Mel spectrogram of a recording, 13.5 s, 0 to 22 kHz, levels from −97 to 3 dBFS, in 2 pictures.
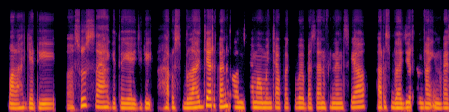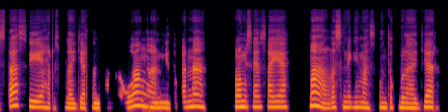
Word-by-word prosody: malah 155 +1 +2
jadi, 155 -1 0
eee, 80 0 -9
susah 200 -7 +1
gitu 165 0 -5
ya 160 -1 +2
jadi 160 +1 -3
harus 175 +1 -3
belajar 180 +9 +4
kan 200 +1 +4
kalau 190 -2 -1
misalnya 180 +1 -3
mau 170 - +3
mencapai 170 -1 -2
kebebasan 170 0 -1
finansial, 180 +3 0 0.2
harus 180 0 0
belajar 165 +1 +3
tentang 165 -1 0
investasi, 200 +5 +1
harus 170 -1 -3
belajar 160 0 0
tentang 165 0 -3
keuangan 195 -2 +2
gitu 170 +1 -4
karena, 200 +1 +2 0.4
kalau 200 0 +5
misalnya 195 -1 -1
saya, 195 0 +1 0.4
males 180 -7 +3
nih 185 0 0
Mas 170 -3 -1
untuk 175 0 -1
belajar, 170 +1 +2
175 Hz, 150 wpm, -23 LUFS, 165-195 Hz, 0.4 s, kalau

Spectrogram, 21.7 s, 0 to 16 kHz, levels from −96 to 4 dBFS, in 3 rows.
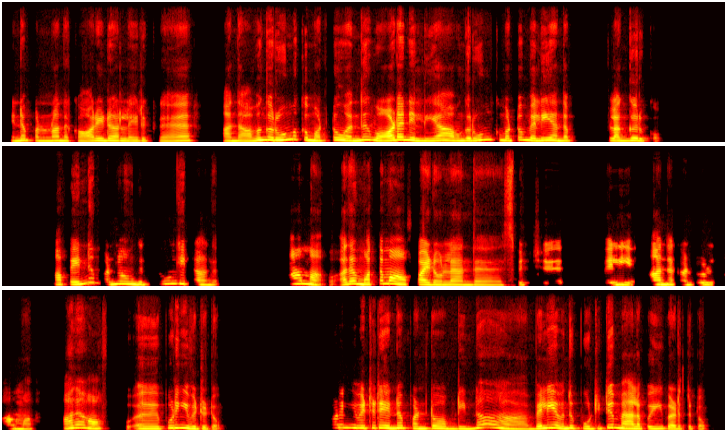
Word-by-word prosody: என்ன 245 - +1
பண்ணனும்னா 215 +1 -2
அந்த 215 -1 -4
காரிடார்ல 225 +1 +1
இருக்க, 205 0 -11 0.7
அந்த 205 0 -1
அவங்க 280 +7 +3
ரூமுக்கு 325 -2 0
மட்டும் 265 +4 +1
வந்து 245 +7 +3
வார்டன் 275 +6 +6
இல்லியா? 225 +3 +1
அவங்க 230 +1 +1
ரூம்க்கு 315 -2 -3
மட்டும் 280 +2 -2
வெளிய 255 +3 +3
அந்த 225 -1 -1 0.4
ப்ளக் 220 +1 +1
இருக்கும். 225 +1 -8 1.2
அப்ப 255 +1 -3
என்ன 350 +11 -2
பண்ணோம், 285 +3 0
அவங்க 260 -2 +3 0.2
தூங்கிட்டாங்க. 300 -9 -4 0.8
ஆமா 305 -6 +3 0.3
அத 300 +4 +3
மொத்தமா 335 +6 +2
ஆஃப் 255 - -6
ஆயிடும்ல 215 -3 +3
அந்த 200 0 -4 0.3
ஸ்விட்ச். 215 +2 -15 0.7
வெளிய 230 -1 +2 0.3
அந்த 240 -1 +4
கண்ட்ரோல 220 +1 -4 0.2
ஆமா. 195 -2 -4 0.4
அத 290 - +2 0.2
ஆஃப் 245 +1 -5 0.6
புடுங்கி 300 -1 +2
விட்டுவிட்டோம். 205 -4 -3 1.1
புடுங்கி 335 -1 -5
விட்டுவிட்டு 290 0 +2
என்ன 275 +2 +3
பண்ணிட்டோம் 255 +1 +1
அப்டின்னா, 225 +9 -2 0.5
வெளிய 285 +3 +5
வந்து 255 0 +2
பூட்டிட்டு 235 +7 -2
மேல 235 -1 +4
போய் 225 +1 0
படுத்துட்டோம். 200 +3 -5
245 Hz, 140 wpm, -23 LUFS, 220-285 Hz, 1.2 s, வார்டன்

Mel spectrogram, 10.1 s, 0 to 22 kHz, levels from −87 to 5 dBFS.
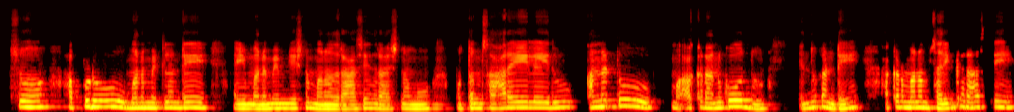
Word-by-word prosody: So, 210 - +1 0.5
అప్పుడు 215 +3 +2 0.3
మనం 180 0 +3
ఎట్లా 185 +1 -2
అంటే, 185 +1 +1 0.5
ఏ! - - +4
మనమేం 155 +2 +3
చేసినాం 160 +2 -1
మనం 145 0 +5
రాసేది 150 +4 -2
రాసినాము. 145 +1 0 0.3
మొత్తం 165 +3 -1
సారెయ్యలేదు 185 +3 0 0.3
అన్నట్టు 220 +3 0 0.5
మ - - -3
అక్కడ 180 - -7
అనుకోవద్దు. 205 -4 +2 0.5
ఎందుకంటే 170 -5 +1 0.4
అక్కడ 200 - -3
మనం 190 -1 +3
సరిగ్గా 170 +6 +1
రాస్తే 200 +2 -3
180 Hz, 130 wpm, -23 LUFS, 155-195 Hz, 0.5 s, మనం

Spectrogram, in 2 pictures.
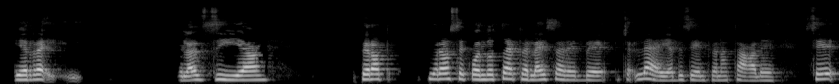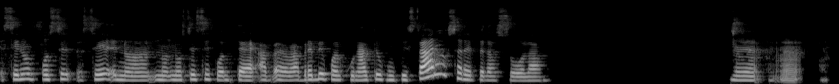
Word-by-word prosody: Il 220 0 +6
re 230 +1 +6 0.2
i 325 +1 -14 0.9
e 195 - -6
la 195 +2 +5
zia, 210 -2 +4 1.0
però 240 -1 +7
p 240 0 -17 0.2
però 250 0 +5
secondo 230 -3 +3
te 250 -2 +5
per 230 -3 +2
lei 215 +1 +4
sarebbe, 200 -3 -1
cioè 210 - -10
lei 225 -7 +3
ad 190 +2 -4
esempio 200 -1 -3
a - - -5
Natale 185 -2 -4
se 250 +1 -1
se 225 - -3
non 245 +1 -2
fosse, 225 -3 -5
se 230 +4 -2
no 190 -2 -3
non 205 +1 -3
stesse 230 +2 -4
con 200 0 -4
te 200 -1 0
avr 195 +1 -2
avrebbe 220 +5 -1
qualcun 210 -2 -4
altro 200 +4 -1
con 205 -1 -6
cui 210 - -3
stare 280 - +4
o - - -5
sarebbe 215 - -3
da 190 0 -6
sola? 180 -1 -5 1.9
Eh, - - -4 0.4
eh, 90 0 -8 0.2
eh. - - -18
210 Hz, 155 wpm, -25 LUFS, 195-235 Hz, 1.9 s, però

